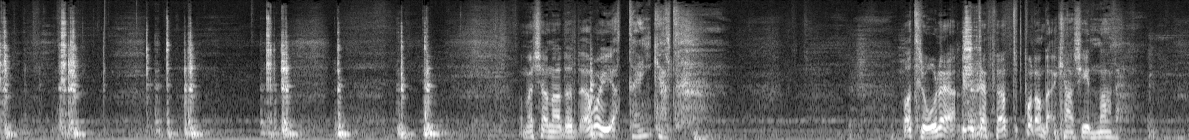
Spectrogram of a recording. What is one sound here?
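Metal parts click and knock.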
